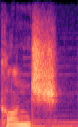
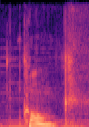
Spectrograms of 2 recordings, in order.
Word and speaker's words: conch: No, it is not conch shell, but rather conch shell. Just consider there is a K sound.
